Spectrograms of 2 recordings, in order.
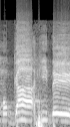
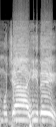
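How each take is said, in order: First: The middle consonant is a hard 'g' sound. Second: The middle consonant is a 'j' sound. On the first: This is how Egyptians say it. "അവർ പറയാം മുഗാഹിദ് എന്നാണ്" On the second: This is how the speaker's own community says it. "നമ്മൾ മുജാഹിദ്"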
